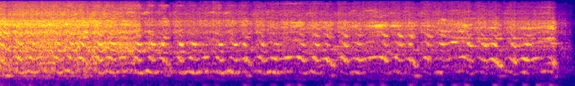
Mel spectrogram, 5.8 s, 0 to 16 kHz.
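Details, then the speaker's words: Car off the road for 40 years cranks steadily at about 3.5 turns per second with no firing: no spark because the distributor does not rotate, as its plastic drive gear is sheared. "I turned the motor over and we had zero rotation in the distributor so I pulled the distributor out and the plastic gear is sheared off so we have issues"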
